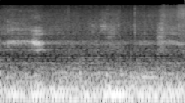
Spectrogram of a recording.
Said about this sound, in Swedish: Är det så också att i den här miljön, alltså där vi är lägre ner, där hör vi också tydliga dunket av motorn. Och, mm. Alltså det är högljutt på det sättet.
